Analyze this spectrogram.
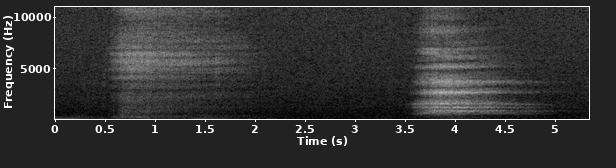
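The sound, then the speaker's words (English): Two slow, deep breaths, a long airy inhale and then an exhale, taken during a guided meditation on forgiveness and love. Both are soft and breathy and separated by a quiet pause, with a low steady hum underneath. “Let's take a deep breath.”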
